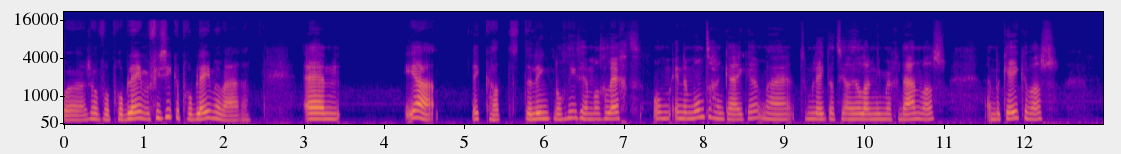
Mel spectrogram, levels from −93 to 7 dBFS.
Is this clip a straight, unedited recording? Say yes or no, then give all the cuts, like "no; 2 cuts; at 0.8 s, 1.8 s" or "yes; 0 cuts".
yes; 0 cuts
